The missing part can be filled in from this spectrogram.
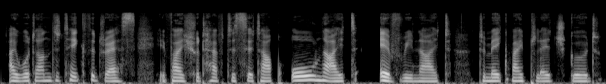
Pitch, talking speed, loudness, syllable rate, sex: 160 Hz, 200 wpm, -20 LUFS, 5.4 syllables/s, female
